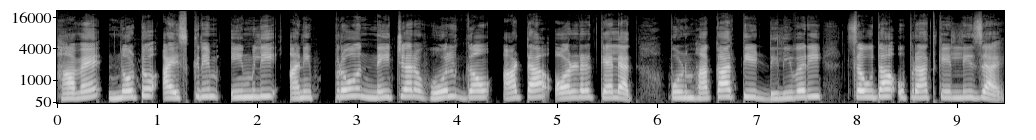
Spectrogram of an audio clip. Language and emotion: Goan Konkani, neutral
